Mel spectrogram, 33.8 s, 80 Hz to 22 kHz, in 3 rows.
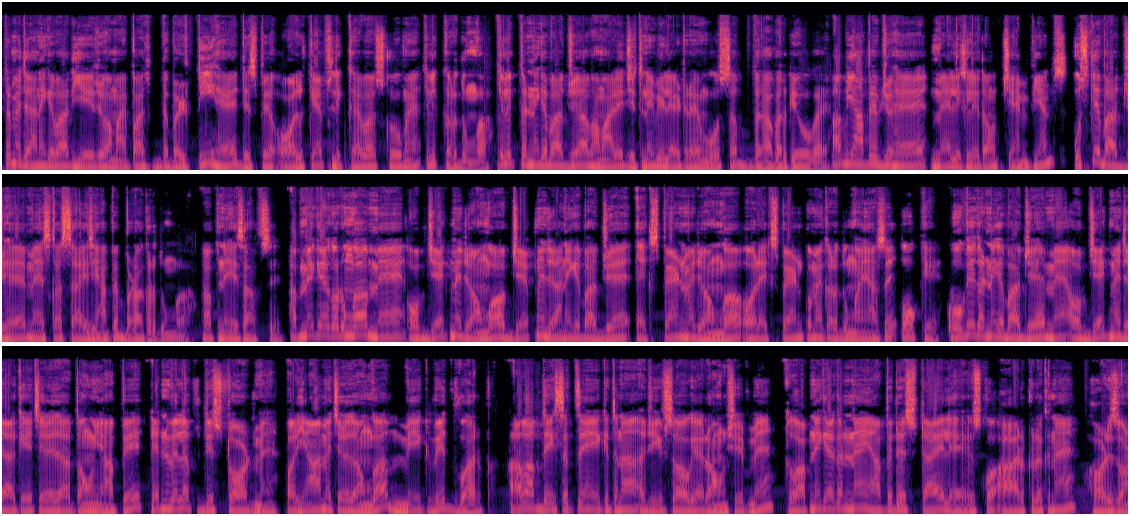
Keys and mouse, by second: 3.4 click, 7.5 ctrl+a, 9.3-10.1 typing, 10.6-15.2 drag, 17.6 click, 20.1 click, 26.9 click.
